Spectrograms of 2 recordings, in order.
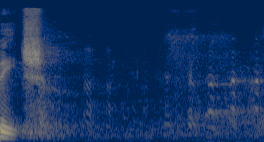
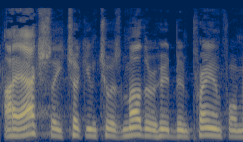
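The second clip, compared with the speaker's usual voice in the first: ordinary delivery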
